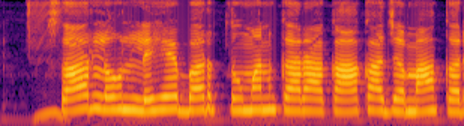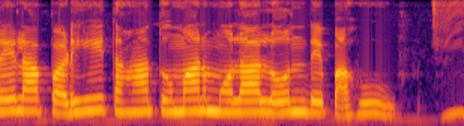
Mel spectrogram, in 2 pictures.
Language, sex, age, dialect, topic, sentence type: Chhattisgarhi, female, 25-30, Eastern, banking, question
